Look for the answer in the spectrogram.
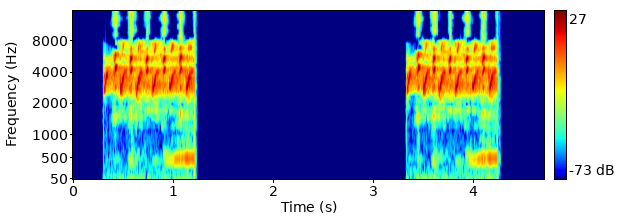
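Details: Algerian European goldfinch, song of the 'campero' style on a training tape from a breeding line, two short bright bursts of rapid tinkling twittered notes, each about a second long, three seconds apart, clean recording with silence between.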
